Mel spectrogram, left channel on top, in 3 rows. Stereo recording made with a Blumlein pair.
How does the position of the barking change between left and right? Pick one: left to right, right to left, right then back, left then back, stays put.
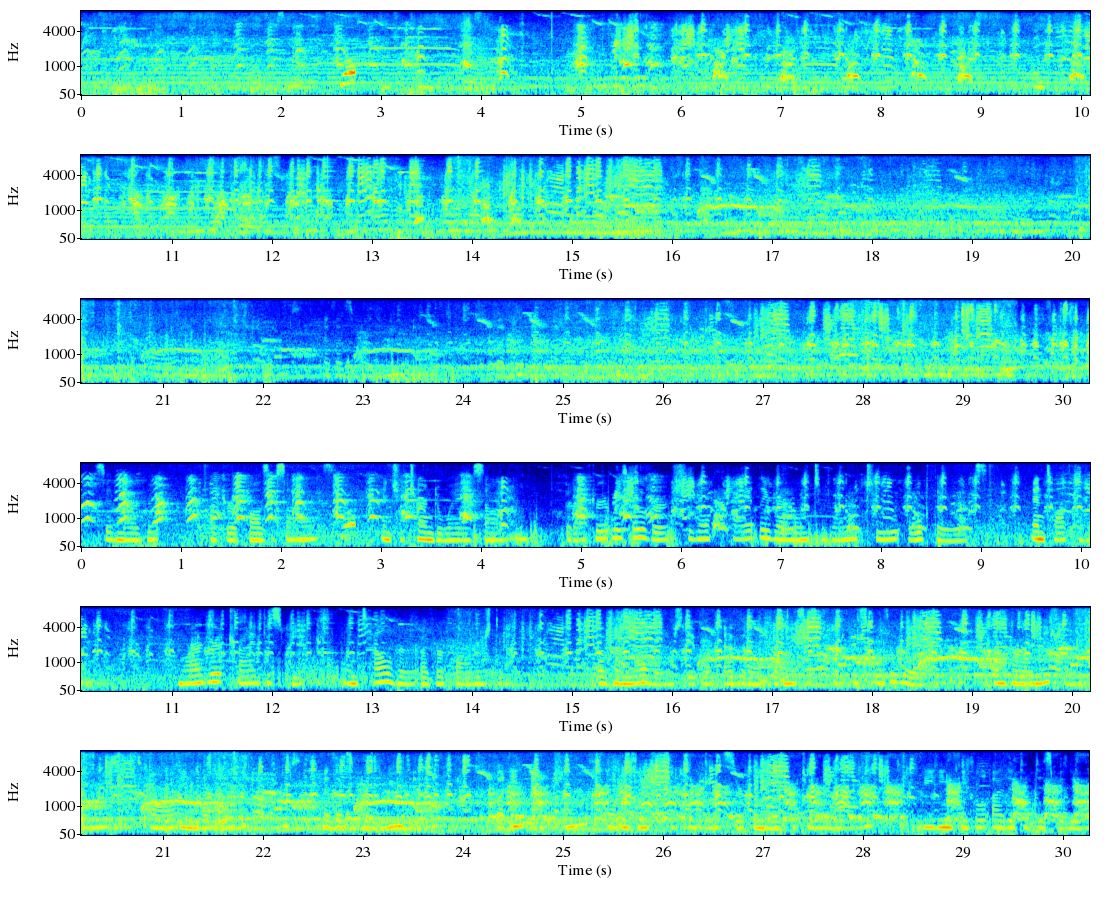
left then back.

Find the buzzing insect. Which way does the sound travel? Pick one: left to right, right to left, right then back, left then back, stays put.
right then back.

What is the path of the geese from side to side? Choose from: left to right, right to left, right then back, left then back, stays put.
right then back.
